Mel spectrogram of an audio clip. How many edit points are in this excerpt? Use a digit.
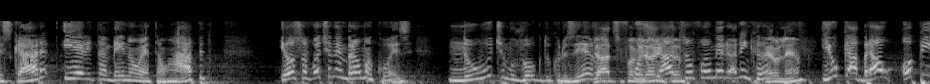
2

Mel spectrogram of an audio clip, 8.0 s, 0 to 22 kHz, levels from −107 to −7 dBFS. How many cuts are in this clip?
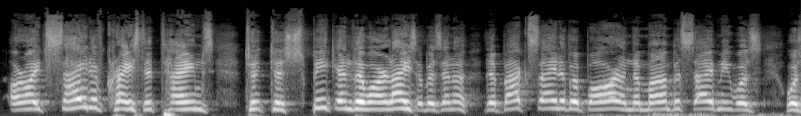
1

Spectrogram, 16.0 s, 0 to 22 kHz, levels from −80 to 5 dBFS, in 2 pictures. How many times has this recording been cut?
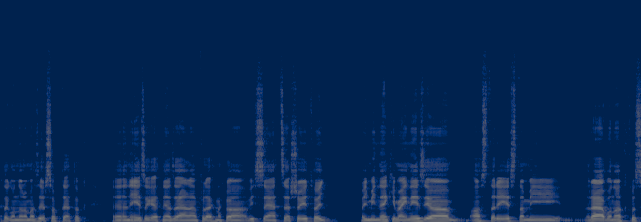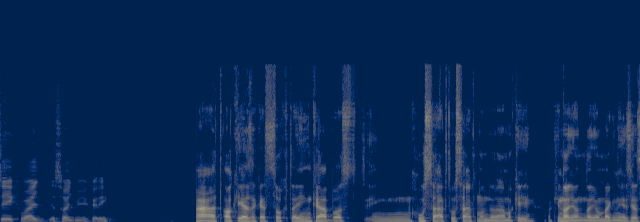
0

